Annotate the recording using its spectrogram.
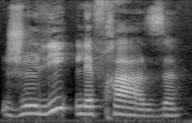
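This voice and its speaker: A woman teaching a phonics lesson to children, speaking slowly and spelling out sounds syllable by syllable. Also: fairly low pitch. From Morocco. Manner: slow, deliberate, syllable by syllable.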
